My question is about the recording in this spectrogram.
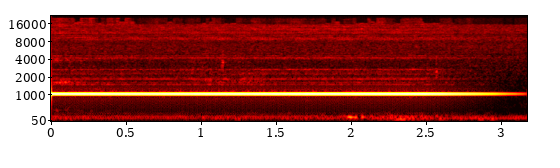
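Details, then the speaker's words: Fender '63 Vibroverb reissue amp: playing a note with reverb up, a pure steady high ring holds about three seconds and builds even with volume down, stopping when reverb is lowered or the tank pressed. Reverb tank feedback suspected; amplifier ringing tone. "if i play a note at all [Music] you can hear the ring coming in i've turned the volume on the amp all the way down and it'll just continue to build"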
